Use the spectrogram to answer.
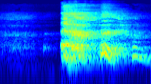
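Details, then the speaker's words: An adult woman, recovering her voice, lets out a sudden harsh cough with a second push straight after it, after a brief quiet moment. "Pardon, excusez-moi, j'ai un peu retrouvé ma voix mais je tousse un peu, donc je vous prie de m'excuser."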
